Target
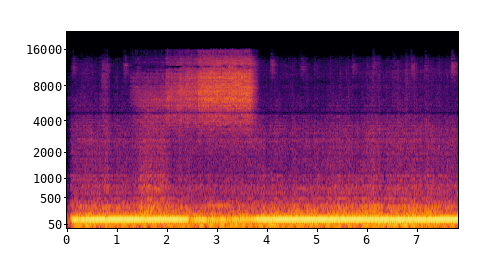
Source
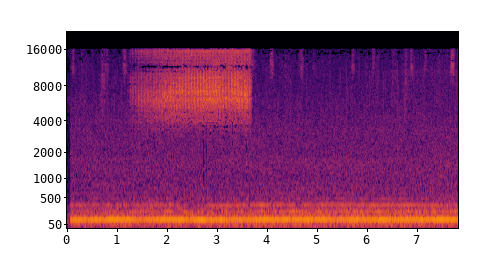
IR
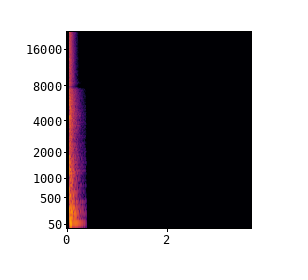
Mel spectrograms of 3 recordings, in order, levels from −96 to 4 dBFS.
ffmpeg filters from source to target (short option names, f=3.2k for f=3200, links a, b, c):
-filter_complex "[0:a]asettb=1/sr,asplit=3[a][b][c];[a]atrim=end=2.614[d];[b]atrim=start=2.61:end=3.82,asetpts=PTS-STARTPTS,afade=t=in:d=0.004:c=qsin,afade=t=out:st=1.206:d=0.004:c=qsin,highshelf=f=3.7k:g=9.5[e];[c]atrim=start=3.816[f];[d][e]acrossfade=d=0.004:c1=hsin:c2=qsin[g];[g][f]acrossfade=d=0.004:c1=qsin:c2=hsin,dynaudnorm=f=310:g=3:m=11.5dB,asettb=1/sr,asplit=3[h][i][j];[h]atrim=end=1.424[k];[i]atrim=start=1.42:end=1.97,asetpts=PTS-STARTPTS,afade=t=in:d=0.004:c=qsin,afade=t=out:st=0.546:d=0.004:c=qsin,asplit=2[l][m];[m]highpass=f=720:p=1,volume=17dB,asoftclip=type=tanh:threshold=-4.5dB[n];[l][n]amix=inputs=2:normalize=0,lowpass=f=1.1k:p=1,volume=-6dB[o];[j]atrim=start=1.966[p];[k][o]acrossfade=d=0.004:c1=hsin:c2=qsin[q];[q][p]acrossfade=d=0.004:c1=qsin:c2=hsin[r];[1:a]atrim=start_sample=2205,atrim=end_sample=3969,asetrate=26460,aresample=44100[s];[r][s]afir=irnorm=-1:irlink=0,alimiter=level_in=-19dB:limit=-1dB:release=50:level=0:latency=1,volume=-1dB"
